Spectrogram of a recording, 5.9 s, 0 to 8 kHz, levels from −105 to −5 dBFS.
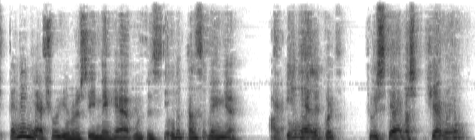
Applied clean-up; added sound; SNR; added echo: neural mask model DeepFilterNet 3.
